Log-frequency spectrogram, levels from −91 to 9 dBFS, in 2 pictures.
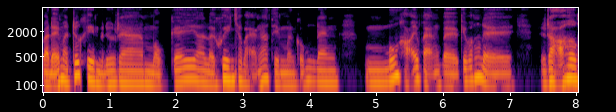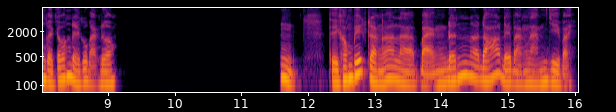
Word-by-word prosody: Và 105 Hz, -, +2 dB
để 95 Hz, +1 st, +2 dB
mà 140 Hz, -2 st, +2 dB
trước 180 Hz, -, +5 dB
khi 140 Hz, -, +4 dB
mà 95 Hz, -, -3 dB
đưa 110 Hz, +2 st, -1 dB
ra 110 Hz, -1 st, -1 dB
một 95 Hz, -4 st, -3 dB
cái, 135 Hz, +4 st, +1 dB
a, 125 Hz, -2 st, -2 dB
lời 105 Hz, -3 st, -2 dB
khuyên 135 Hz, +7 st, +2 dB
cho 135 Hz, -2 st, -3 dB
bạn 105 Hz, -1 st, -8 dB
á 140 Hz, +4 st, 0 dB
thì 105 Hz, -, -5 dB
mình 100 Hz, 0 st, -4 dB
cũng 125 Hz, +5 st, -7 dB
đang 115 Hz, -1 st, -3 dB, 0.8 s
muốn 145 Hz, +5 st, +4 dB
hỏi 140 Hz, -5 st, -2 dB
vạn 95 Hz, +3 st, -4 dB
về 95 Hz, -2 st, -3 dB
cái 130 Hz, -, -3 dB
vấn 145 Hz, +5 st, +1 dB
đề 95 Hz, -6 st, -2 dB, 0.4 s
rõ 110 Hz, -2 st, +1 dB
hơn 145 Hz, +3 st, +5 dB
về 115 Hz, -4 st, +1 dB
cái 135 Hz, -, +1 dB
vấn 165 Hz, +4 st, +4 dB
đề 125 Hz, -7 st, +2 dB
của 125 Hz, +3 st, -1 dB
bạn, 95 Hz, -5 st, -6 dB
được 110 Hz, -, 0 dB
hông? 115 Hz, -, -2 dB, 2.5 s
Ừm, 145 Hz, -7 st, +3 dB, 0.6 s
thì 120 Hz, -1 st, +3 dB
không 140 Hz, +6 st, +4 dB
biết 200 Hz, +4 st, +6 dB
rằng 120 Hz, -6 st, +3 dB
á 140 Hz, +4 st, +1 dB
là 110 Hz, -6 st, -1 dB
bạn 100 Hz, +6 st, -1 dB
đến 155 Hz, +8 st, +3 dB
nơi 155 Hz, -4 st, 0 dB
đó 140 Hz, +7 st, +1 dB
để 120 Hz, -1 st, +2 dB
bạn 110 Hz, 0 st, -4 dB
làm 110 Hz, +2 st, -3 dB
gì 120 Hz, -3 st, 0 dB
vậy? 90 Hz, -2 st, -5 dB
115 Hz, 200 wpm, -24 LUFS, 105-135 Hz, 2.5 s, biết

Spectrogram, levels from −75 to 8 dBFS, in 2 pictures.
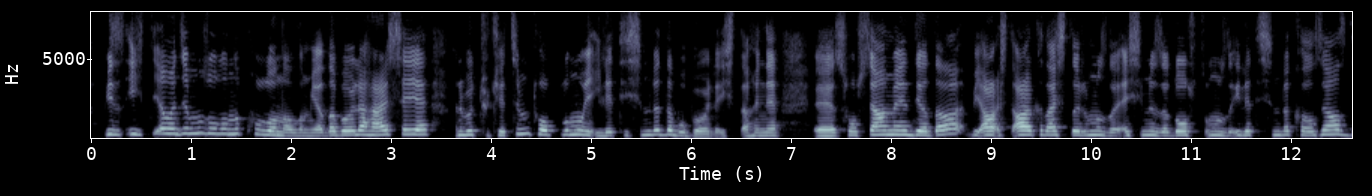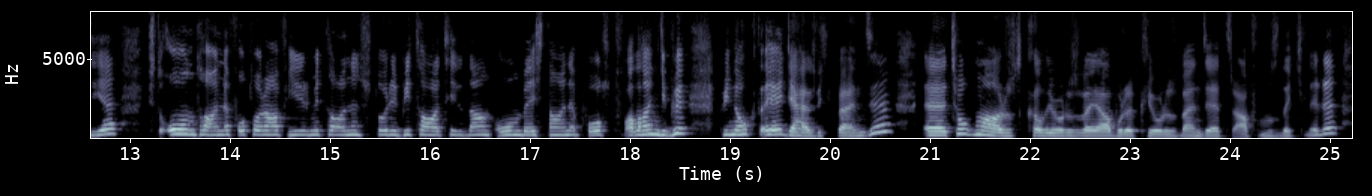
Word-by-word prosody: biz 275 Hz, -2 st, -1 dB
ihtiyacımız 320 Hz, +4 st, -1 dB
olanı 315 Hz, -1 st, -2 dB
kullanalım 220 Hz, -9 st, -1 dB
ya 195 Hz, +1 st, -1 dB
da, 240 Hz, 0 st, +1 dB
böyle, 245 Hz, +2 st, +5 dB
her 255 Hz, +1 st, +4 dB
şeye, 285 Hz, 0 st, +3 dB, 0.3 s
hani, 235 Hz, +1 st, -1 dB
böyle, 250 Hz, 0 st, +1 dB
tüketim 230 Hz, -, -4 dB
toplumu 265 Hz, -1 st, +1 dB
iletişimde 220 Hz, +5 st, -3 dB
de 265 Hz, -3 st, +4 dB
bu 205 Hz, -4 st, -5 dB
böyle. 160 Hz, -2 st, -2 dB
İşte, -, -, -7 dB
hani, 205 Hz, +2 st, -3 dB, 0.3 s
eee, 185 Hz, 0 st, +5 dB
sosyal 230 Hz, +6 st, +2 dB
medyada 260 Hz, +2 st, +3 dB
bir 235 Hz, -, +3 dB
ar 245 Hz, -, +5 dB
işte, -, -, -6 dB
arkadaşlarımızla, 240 Hz, -3 st, +3 dB
eşimizle, 225 Hz, -2 st, -4 dB
dostumuzla 230 Hz, -2 st, -1 dB
iletişimde 235 Hz, +1 st, -4 dB
kalacağız 245 Hz, +2 st, -1 dB
diye, 275 Hz, +8 st, +1 dB, 0.3 s
işte, -, -, -8 dB
10 290 Hz, -, +6 dB
tane 260 Hz, 0 st, -1 dB
fotoğraf, 260 Hz, 0 st, -1 dB
20 250 Hz, +2 st, -4 dB
tane 255 Hz, 0 st, -2 dB
story 260 Hz, 0 st, -3 dB
bir 260 Hz, -1 st, -3 dB
tatilden 250 Hz, 0 st, -2 dB
15 235 Hz, +1 st, -2 dB
tane 240 Hz, 0 st, -4 dB
post 250 Hz, +1 st, -3 dB
falan 260 Hz, +4 st, +3 dB
gibi 315 Hz, +8 st, +2 dB, 0.3 s
bir 260 Hz, 0 st, 0 dB
noktaya 275 Hz, 0 st, +4 dB
geldik, 185 Hz, -7 st, +1 dB
bence. 190 Hz, -, -2 dB, 0.5 s
Eee, 225 Hz, 0 st, +6 dB
çok 305 Hz, -2 st, 0 dB
maruz 210 Hz, -8 st, +3 dB
kalıyoruz 185 Hz, -3 st, -1 dB
veya 175 Hz, -1 st, +1 dB
bırakıyoruz, 170 Hz, -2 st, -2 dB
bence, 165 Hz, +1 st, -3 dB
etrafımızdakileri. 165 Hz, -, -6 dB
245 Hz, 135 wpm, -23 LUFS, 215-265 Hz, 0.5 s, 10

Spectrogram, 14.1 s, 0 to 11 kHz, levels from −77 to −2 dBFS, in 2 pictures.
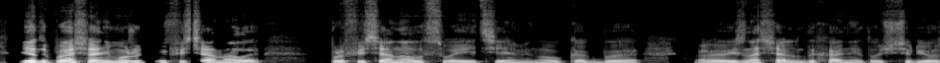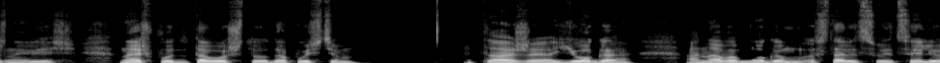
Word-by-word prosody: Нет, 205 Hz, -5 st, +10 dB
ты 160 Hz, -, +5 dB
понимаешь, 210 Hz, -, +7 dB
они, 145 Hz, +2 st, +8 dB
может 160 Hz, -3 st, +4 dB
быть, 140 Hz, -2 st, -2 dB
профессионалы 150 Hz, -, +2 dB, 0.5 s
профессионалы 155 Hz, -, +1 dB
в -, -, -11 dB
своей 125 Hz, -2 st, 0 dB
теме, 115 Hz, -3 st, -4 dB
но, 120 Hz, +1 st, -4 dB
как 130 Hz, -2 st, -4 dB
бы, 110 Hz, -2 st, -2 dB, 0.4 s
э, 115 Hz, +1 st, 0 dB
изначально 130 Hz, -2 st, 0 dB
дыхание- 125 Hz, -1 st, -1 dB
это 115 Hz, -, -8 dB
очень 115 Hz, -1 st, -6 dB
серьезная 115 Hz, -5 st, -3 dB
вещь. 95 Hz, -4 st, -7 dB, 0.3 s
Знаешь, 135 Hz, +2 st, 0 dB
вплоть 125 Hz, -2 st, -3 dB
до 110 Hz, -, -12 dB
того, 125 Hz, +1 st, +2 dB
что, 110 Hz, -3 st, -5 dB
допустим, 115 Hz, -3 st, -5 dB, 0.9 s
та 115 Hz, -1 st, +2 dB
же 110 Hz, 0 st, -2 dB
йога, 110 Hz, -, 0 dB, 0.4 s
она 125 Hz, +7 st, -2 dB
во 125 Hz, -, +1 dB
многом 125 Hz, -1 st, -3 dB
ставит 125 Hz, -3 st, -2 dB
своей 120 Hz, -2 st, -6 dB
целью 150 Hz, -1 st, -2 dB
125 Hz, 155 wpm, -22 LUFS, 115-145 Hz, 0.9 s, Нет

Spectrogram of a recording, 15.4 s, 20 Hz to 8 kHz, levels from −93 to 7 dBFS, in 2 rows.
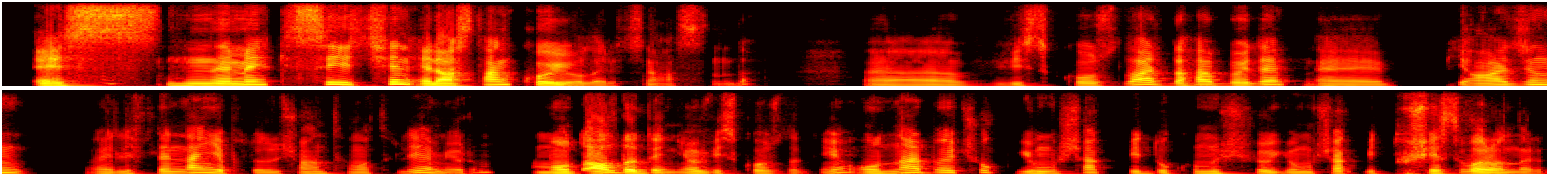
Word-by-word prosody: Esnemesi 135 Hz, +7 st, +3 dB
için 200 Hz, +3 st, +3 dB
elastan 130 Hz, +6 st, +6 dB
koyuyorlar 110 Hz, -, 0 dB
içine 90 Hz, -, -17 dB
aslında. -, -, -18 dB, 0.6 s
Iıı, 105 Hz, 0 st, -6 dB
viskozlar 135 Hz, +7 st, -1 dB
daha, 155 Hz, 0 st, +1 dB
böyle, 140 Hz, +6 st, +1 dB, 0.2 s
eee, 115 Hz, -2 st, -7 dB, 0.3 s
bir 145 Hz, -2 st, -1 dB
ağacın, 155 Hz, 0 st, -1 dB, 0.3 s
eee, 115 Hz, -2 st, -9 dB
liflerinden 140 Hz, +6 st, -3 dB
yapılıyordu. 105 Hz, -11 st, -5 dB
Şu 120 Hz, -, -11 dB
an 125 Hz, +1 st, -9 dB
tam 120 Hz, -2 st, -17 dB
hatırlayamıyorum. 160 Hz, +9 st, -9 dB, 0.2 s
Modal 120 Hz, +8 st, +5 dB
da 145 Hz, -4 st, +6 dB
deniyor, 110 Hz, +7 st, -5 dB
viskoz 130 Hz, +3 st, -10 dB
da -, -, -20 dB
deniyor. 165 Hz, +3 st, -7 dB
Onlar 145 Hz, +9 st, 0 dB
böyle 170 Hz, +1 st, -2 dB
çok 180 Hz, 0 st, -10 dB
yumuşak 135 Hz, +5 st, -8 dB
bir 125 Hz, -1 st, -10 dB
dokunuşu, 125 Hz, +3 st, -9 dB
yumuşak 115 Hz, +5 st, -7 dB
bir 125 Hz, -, -14 dB
tuşesi 135 Hz, +1 st, -4 dB
var 125 Hz, -3 st, +6 dB
onların. 95 Hz, -3 st, -3 dB
130 Hz, 145 wpm, -23 LUFS, 120-155 Hz, 0.6 s, elastan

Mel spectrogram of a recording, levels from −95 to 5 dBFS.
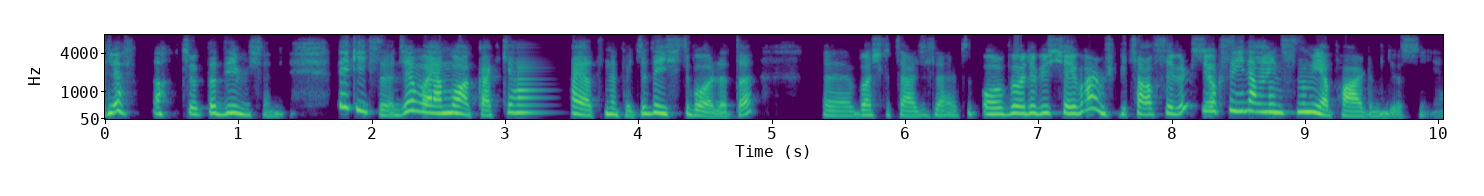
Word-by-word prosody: öyle 265 Hz, +4 st, +4 dB
mi? -, -, -6 dB, 0.2 s
Ah, 225 Hz, +1 st, -3 dB
çok 215 Hz, -1 st, -5 dB
da 245 Hz, -4 st, +2 dB
değilmiş, 235 Hz, -6 st, +1 dB
hani. 225 Hz, -, -12 dB, 0.4 s
Peki, 435 Hz, -7 st, +1 dB
2 285 Hz, -, -3 dB
sene -, -, -4 dB
önce 330 Hz, +1 st, 0 dB
bayağı, 255 Hz, -3 st, +5 dB
muhakkak 195 Hz, -9 st, +3 dB
ki 270 Hz, -, -1 dB, 0.4 s
hayatın 215 Hz, -1 st, +1 dB
epeyce 230 Hz, +3 st, -3 dB
değişti 245 Hz, -4 st, +1 dB
bu 170 Hz, -, +2 dB
arada, -, -, -2 dB, 0.5 s
eee, 160 Hz, -2 st, -5 dB
başka 180 Hz, +1 st, -4 dB
tercihler 165 Hz, -1 st, -6 dB
yaptın. 210 Hz, +8 st, -12 dB
Orada 215 Hz, -1 st, +1 dB
böyle 240 Hz, 0 st, +3 dB
bir 250 Hz, -, +2 dB
şey 245 Hz, -1 st, +2 dB
var -, -, +2 dB
mı, 245 Hz, -, +2 dB
bir 205 Hz, -, -8 dB
tavsiye 210 Hz, +3 st, 0 dB
verir -, -, -2 dB
misin -, -, -5 dB
yoksa 340 Hz, -, 0 dB
yine 315 Hz, 0 st, +3 dB
aynısını 285 Hz, -1 st, +2 dB
mı 285 Hz, -, +7 dB
yapardım 160 Hz, -, +1 dB
diyorsun -, -, -14 dB
ya? -, -, -23 dB
235 Hz, 240 wpm, -22 LUFS, 195-265 Hz, 0.5 s, mı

